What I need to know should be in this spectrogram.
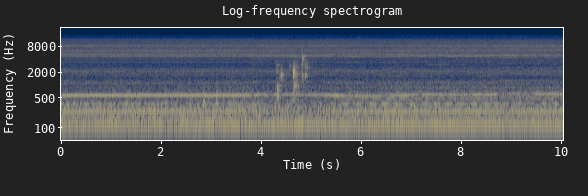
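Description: A potter's wheel motor hums steadily.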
